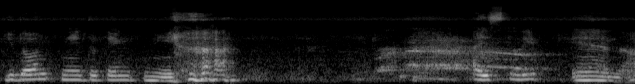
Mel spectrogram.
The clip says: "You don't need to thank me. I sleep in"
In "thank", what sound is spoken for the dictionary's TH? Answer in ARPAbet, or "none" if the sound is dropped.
T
